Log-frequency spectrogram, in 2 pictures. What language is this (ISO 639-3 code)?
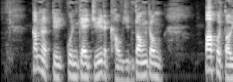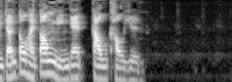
yue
